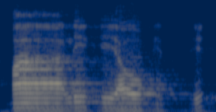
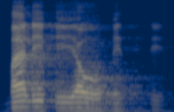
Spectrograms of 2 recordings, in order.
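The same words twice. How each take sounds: First: The first vowel of maliki is drawn out long. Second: The first vowel of maliki is kept short. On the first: "Ada yang dibaca panjang" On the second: "Ada yang dibaca pendek"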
